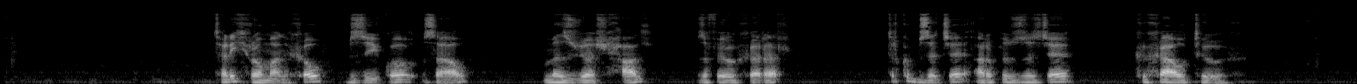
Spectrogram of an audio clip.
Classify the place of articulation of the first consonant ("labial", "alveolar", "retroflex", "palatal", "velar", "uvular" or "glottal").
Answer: alveolar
